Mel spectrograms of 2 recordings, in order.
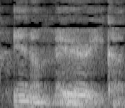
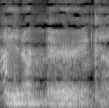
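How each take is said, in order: First: Deep cop voice. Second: Much lower, breathy cop impression; the cop again, voiced even deeper. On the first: Retold or imitated. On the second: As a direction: sink right down into his voice. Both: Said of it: "That's how his voice sounded".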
